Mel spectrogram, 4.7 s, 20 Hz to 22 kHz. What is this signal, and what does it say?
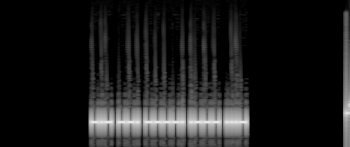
Morse code, heard as a keyed tone, about 40 wpm, 700 Hz. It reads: KG9JV
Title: USA Call Signs - 5 Characters - 6x Character Spacing - 40wpm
